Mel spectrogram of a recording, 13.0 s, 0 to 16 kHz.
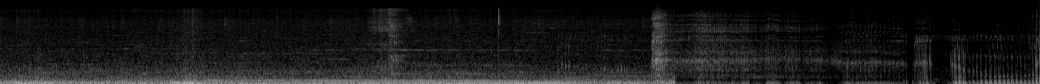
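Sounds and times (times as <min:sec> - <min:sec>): man snoring: 0:04.6 - 0:05.1, 0:07.0 - 0:13.0.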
